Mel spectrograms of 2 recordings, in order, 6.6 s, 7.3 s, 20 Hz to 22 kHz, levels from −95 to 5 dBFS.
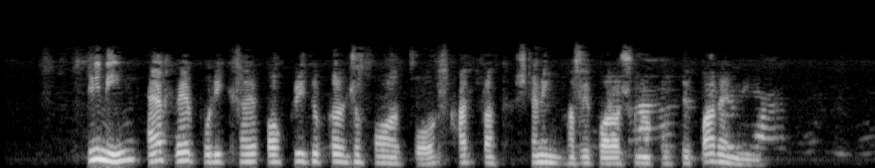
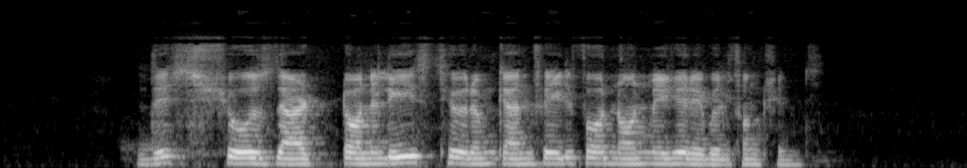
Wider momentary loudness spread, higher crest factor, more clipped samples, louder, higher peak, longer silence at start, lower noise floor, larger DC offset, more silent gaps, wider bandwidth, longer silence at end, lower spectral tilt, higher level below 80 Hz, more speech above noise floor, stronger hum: second, 11 LU vs 14 LU; about the same, 18 dB vs 16 dB; neither; about the same, -19 LUFS vs -18 LUFS; about the same, -2 dBFS vs -4 dBFS; second, 0.65 s vs 1.05 s; second, -68 dBFS vs -83 dBFS; neither; neither; second, 6.8 kHz vs 7.8 kHz; second, 0.75 s vs 1.25 s; about the same, -7.5 dB/octave vs -6.5 dB/octave; about the same, -58 dBFS vs -56 dBFS; second, 49 dB vs 65 dB; neither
